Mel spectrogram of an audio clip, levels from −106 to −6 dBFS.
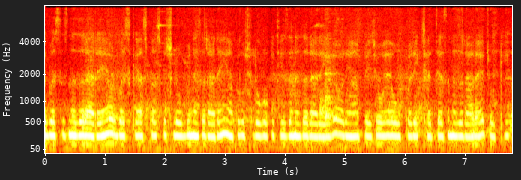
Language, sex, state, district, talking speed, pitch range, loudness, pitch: Hindi, female, Maharashtra, Aurangabad, 325 wpm, 235-250 Hz, -13 LUFS, 245 Hz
